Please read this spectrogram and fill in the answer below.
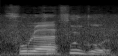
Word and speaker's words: Fulgur: Et tu prononces comment le nom? Fulgur. Fulgur?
